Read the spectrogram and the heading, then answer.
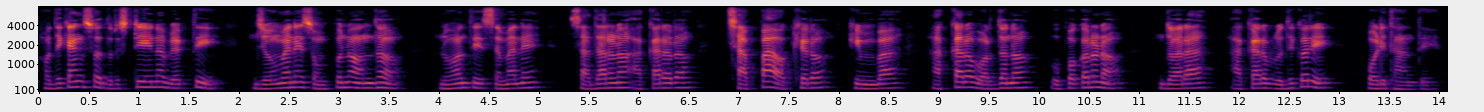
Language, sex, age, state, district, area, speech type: Odia, male, 30-45, Odisha, Kandhamal, rural, read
